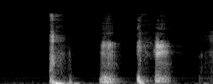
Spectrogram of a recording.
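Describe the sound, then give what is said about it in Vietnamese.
Harsh, painful coughing from a frail, ailing old man: four heavy, rasping bursts in an uneven run, the last two close together, with another just starting at the end and no talk. “Lão Bằng ngồi co ro, ho lên khổ khổ.”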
